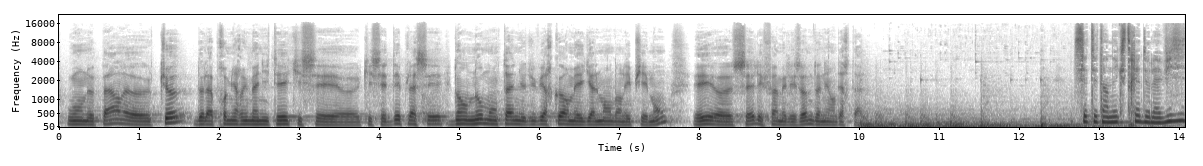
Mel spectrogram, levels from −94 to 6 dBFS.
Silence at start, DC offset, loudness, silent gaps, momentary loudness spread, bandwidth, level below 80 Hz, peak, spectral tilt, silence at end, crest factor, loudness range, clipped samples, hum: 0.1 s; under 0.1%; -23 LUFS; none; 10 LU; 16.5 kHz; -34 dBFS; 0 dBFS; -6 dB/octave; 0 s; 20 dB; 6 LU; under 0.1%; none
